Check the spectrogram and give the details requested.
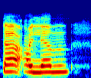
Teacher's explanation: تعلم، عین کو مستحلق مڈل تھروٹ سے ادا کرنا ہے، تعلم، میم ساکن پر اظہار شفوی ہوگا، ہم نے اس کو ظاہر کرنا ہے ، مطلب ہم نے ایک تو چھپانا نہیں ہے میم کو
